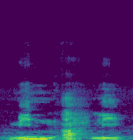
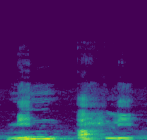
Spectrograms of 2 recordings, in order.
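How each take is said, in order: Both takes have the same delivery.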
